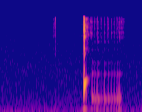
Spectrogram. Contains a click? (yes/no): yes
